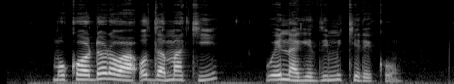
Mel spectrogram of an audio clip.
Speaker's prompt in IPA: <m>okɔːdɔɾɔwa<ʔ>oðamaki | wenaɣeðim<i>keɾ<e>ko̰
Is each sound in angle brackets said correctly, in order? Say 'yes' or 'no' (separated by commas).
yes, yes, yes, yes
